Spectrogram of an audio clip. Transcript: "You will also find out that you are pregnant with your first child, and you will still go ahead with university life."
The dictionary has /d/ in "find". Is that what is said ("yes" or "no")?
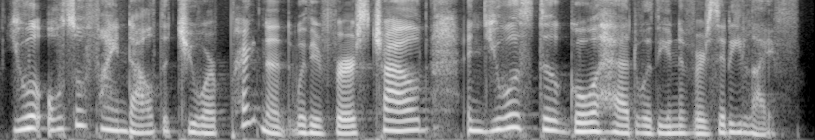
yes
